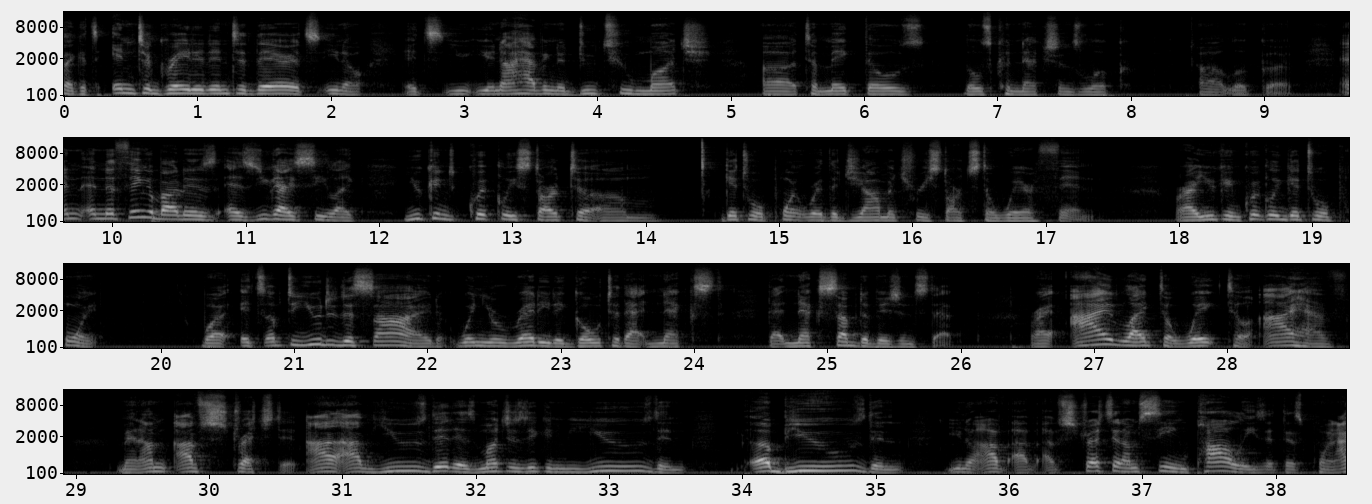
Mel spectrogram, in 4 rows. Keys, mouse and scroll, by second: 0.4 click, 1.1-3.9 drag, 4.0 shift+click, 4.5 shift+click, 4.8 click, 5.5 click, 5.9 click, 6.1 click, 6.3 click, 6.4 click, 7.0 click, 7.2 click, 7.3 click, 7.5 click, 7.7 click, 7.9 shift+click, 8.2 shift+click, 8.3 shift+click, 8.5 click, 10.0 click, 11.5 click, 11.9 click, 12.6 click, 13.0 click, 13.2 click, 13.4 click, 14.5 click, 15.3 click, 16.1 click, 16.9 click, 17.4 click, 18.2 click, 19.2 click, 19.5 click, 20.0 click, 20.2 click, 20.5 click, 20.7 click, 21.2 click, 22.2 click, 23.1 click, 23.9 shift+click, 24.2 shift+click, 24.4 shift+click, 24.7 shift+click, 25.2 click, 26.3 alt+click, 28.1 click, 30.2 alt+click, 31.0 alt+click, 31.6 alt+click, 32.8 click, 35.3-36.8 typing.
